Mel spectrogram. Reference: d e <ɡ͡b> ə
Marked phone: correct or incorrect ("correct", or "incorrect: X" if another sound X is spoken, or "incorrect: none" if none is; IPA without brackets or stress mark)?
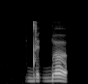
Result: correct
